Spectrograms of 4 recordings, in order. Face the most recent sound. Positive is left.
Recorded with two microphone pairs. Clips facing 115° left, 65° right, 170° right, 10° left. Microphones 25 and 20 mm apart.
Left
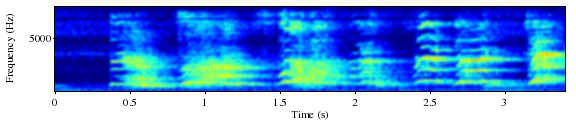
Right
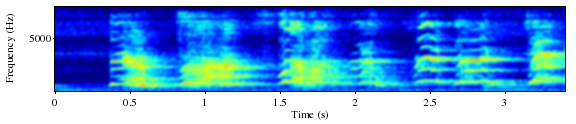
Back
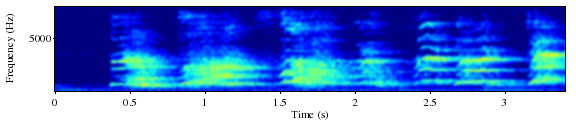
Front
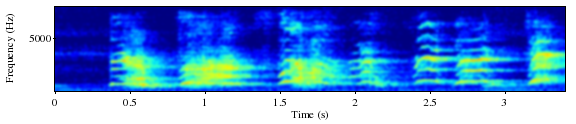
turn(degrees=45)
